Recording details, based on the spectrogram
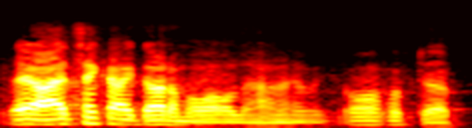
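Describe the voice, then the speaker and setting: A man's voice: fairly low pitch, fairly quick, dull audio, background noise, natural voice. A man with an American accent playing a devoted young lawyer husband in a 1940s radio drama, earnest and hesitant, stammering when flustered. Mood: playful. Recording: vintage 1940s radio broadcast, orchestral music.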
